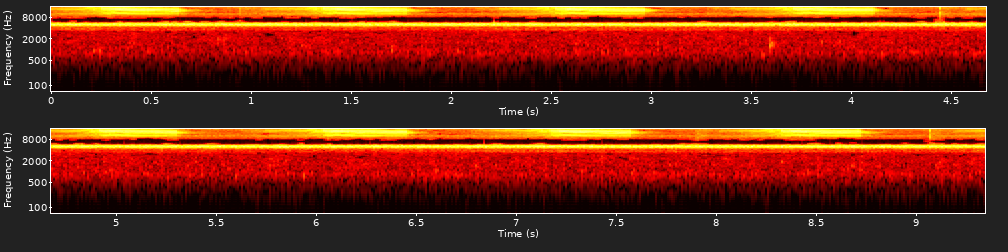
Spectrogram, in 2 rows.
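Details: Insects chirping at 7:04 PM on September 3, 2022, captured in AB stereo on a TASCAM Portacapture X8: an unbroken, steady high trill runs throughout, topped by very high, pulsed bursts recurring roughly once a second.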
